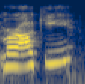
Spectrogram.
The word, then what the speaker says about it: Meraki: a language i don't speak but i also pronounce it meraki uh it's actually got a pretty cool background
